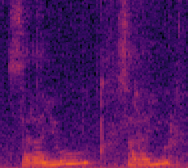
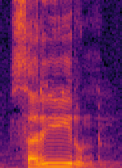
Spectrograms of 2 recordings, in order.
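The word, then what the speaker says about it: سرير: Sarayur. Sarirun. Sariyur. Sarirun. Sorry. Yeah, that's how you pronounce it.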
